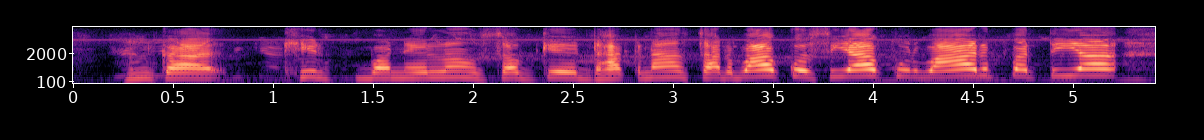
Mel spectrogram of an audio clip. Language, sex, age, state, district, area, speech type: Maithili, female, 60+, Bihar, Muzaffarpur, rural, spontaneous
